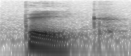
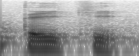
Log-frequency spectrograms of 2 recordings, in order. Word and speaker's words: take: verbo pegar ou tomar você vai dizer take take e não take Ok quando você fala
